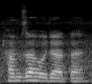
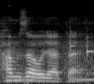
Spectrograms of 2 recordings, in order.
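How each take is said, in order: Both takes have the same delivery.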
